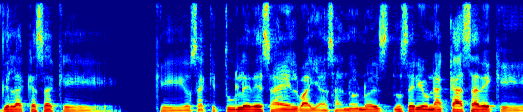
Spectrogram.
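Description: A man speaks with a Mexican accent. His pitch sits fairly low. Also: moderate pace, very clean recording, silent background. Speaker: podcast host. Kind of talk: casual interview.

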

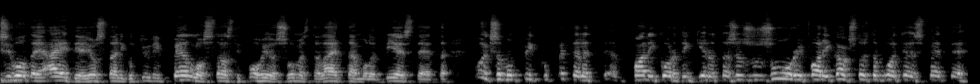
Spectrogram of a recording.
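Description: A man talks at a fairly quick pace with a high pitch and lively intonation. His tone is dark and mellow. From Canada, Finnish immigrant family. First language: English (speaking Finnish). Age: 40s. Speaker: professional wrestler. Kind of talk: casual chat.

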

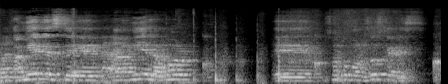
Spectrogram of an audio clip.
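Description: A man talks in an animated tone with a Mexican accent, his pitch varying in an ordinary way. Background noise is noticeable throughout. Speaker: stand-up comedian. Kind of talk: stand-up comedy roast about love, rapid-fire punchlines and political jokes. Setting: stage with audience. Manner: animated, irreverent, crude; punchline-driven with audience laughter.

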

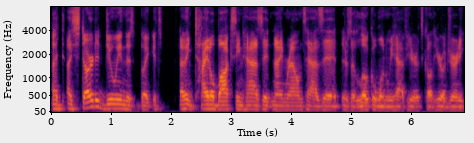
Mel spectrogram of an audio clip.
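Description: With an American accent, a man speaks in an ordinary speaking voice at a fairly low pitch, fairly quick and with hardly any pauses, using ordinary pitch variation. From Northern California. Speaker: wellness entrepreneur. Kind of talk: casual interview chat.

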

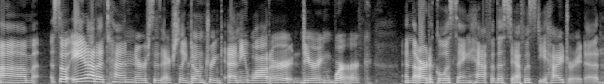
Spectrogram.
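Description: With an American accent, a woman talks at a moderate pace in a medium pitch, her bright, sharp tone showing ordinary pitch variation on a very clean recording with a silent background. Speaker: segment contributor, mother. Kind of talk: casual chat.

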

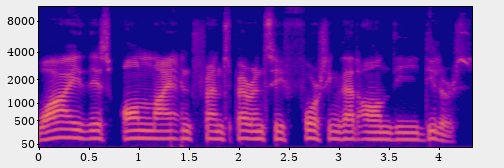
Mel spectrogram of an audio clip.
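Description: A man's very slow, monotone, flat delivery at medium pitch with a Dutch accent, dry and close with no echo against a quiet background. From Netherlands. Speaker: car podcast co-host. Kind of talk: casual chat.

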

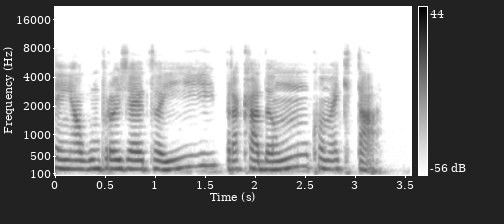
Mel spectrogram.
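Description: A woman with a slight Goiás accent speaks fairly slowly at medium pitch, with ordinary pitch variation. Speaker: podcast host. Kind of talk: interview hosting.

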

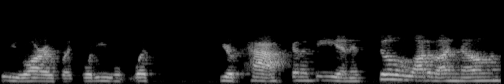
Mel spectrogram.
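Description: Using an ordinary speaking voice, a woman keeps a moderate pace and fairly even intonation. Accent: American. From Arizona, US (Phoenix). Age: 20s. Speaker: podcaster and former makeup artist. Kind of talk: interview, personal story.

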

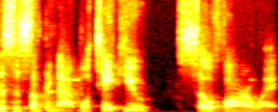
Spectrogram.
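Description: A somewhat breathy voice with lively intonation comes through over a quiet background. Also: man. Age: 30s. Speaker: real estate agent. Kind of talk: interview.

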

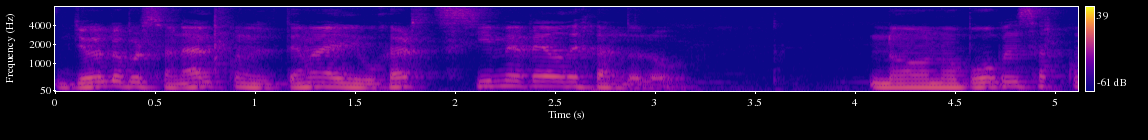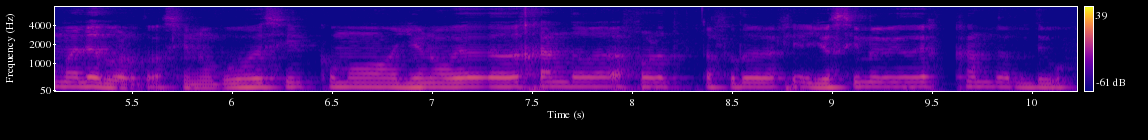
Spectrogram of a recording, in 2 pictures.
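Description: A man with a Chilean accent speaks at a fairly quick pace in a fairly high pitch, with monotone, flat intonation. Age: 20s. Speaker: software developer. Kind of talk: casual chat.

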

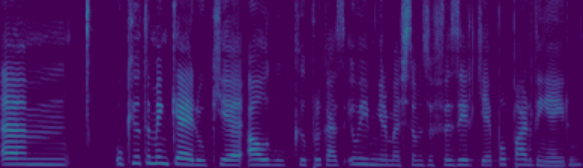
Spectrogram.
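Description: In a very clean recording with a silent background, a woman speaks at a high pitch and a fairly quick pace, her intonation fairly even. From Belgium. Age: 20s. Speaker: podcast co-host, office worker. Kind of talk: casual chat.

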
